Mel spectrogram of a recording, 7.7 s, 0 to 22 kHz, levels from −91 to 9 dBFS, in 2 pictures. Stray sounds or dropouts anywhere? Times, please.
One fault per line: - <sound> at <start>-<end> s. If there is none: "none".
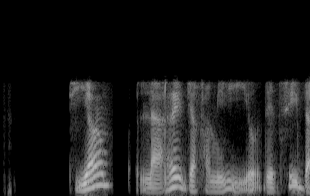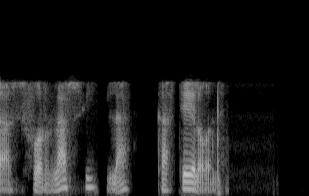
none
